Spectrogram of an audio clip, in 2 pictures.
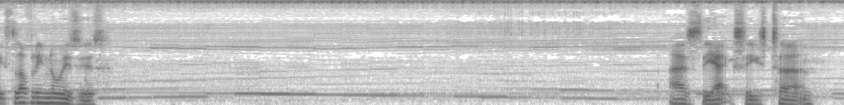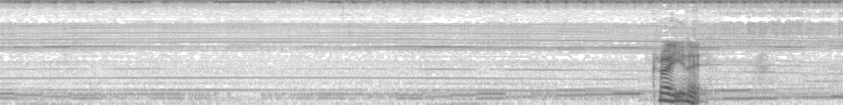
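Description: Stepper motors whine in shifting musical tones as a table slides back and forth.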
